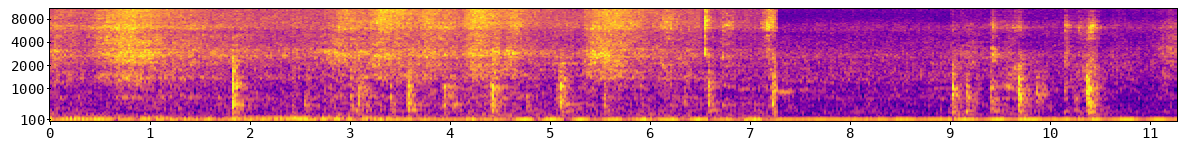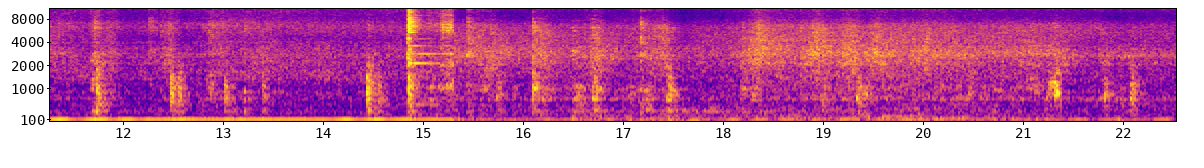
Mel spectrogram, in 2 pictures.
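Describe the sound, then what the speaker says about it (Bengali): Masala sautés with a little water in a pan for a pointed gourd curry, giving a steady hiss broken by frequent stirring scrapes over a low constant hum. "আমি একটু সামান্য জল দিয়ে মশলাটা কষাচ্ছি।"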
